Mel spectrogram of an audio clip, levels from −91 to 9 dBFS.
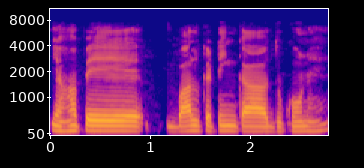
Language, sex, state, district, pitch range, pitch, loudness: Hindi, male, Bihar, Bhagalpur, 125-130 Hz, 130 Hz, -15 LUFS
